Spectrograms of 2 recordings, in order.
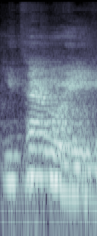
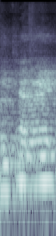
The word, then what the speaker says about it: ইথানোইক: হচ্ছে Ethan Ethan থেকে এটার নাম উচ্চারণ করতে হবে নোইক এসিড তাহলে এটাকে বলতে হবে ইথানোইক এসিড ইথান নোক এসিড এটার নাম ইথানোইক এসিড এন এর মান এরকম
